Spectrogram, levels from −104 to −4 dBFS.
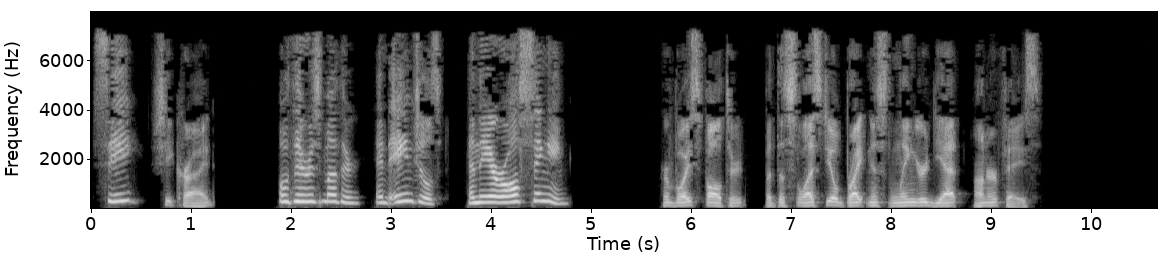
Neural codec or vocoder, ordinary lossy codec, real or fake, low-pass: none; MP3, 32 kbps; real; 7.2 kHz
